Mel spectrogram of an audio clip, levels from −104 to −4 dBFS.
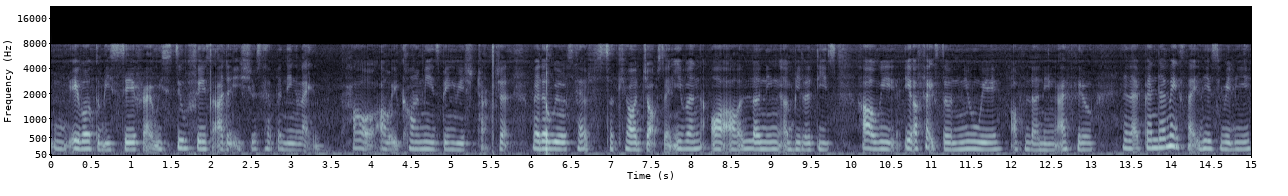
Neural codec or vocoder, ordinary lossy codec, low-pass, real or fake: codec, 16 kHz, 16 kbps, FunCodec, trained on Chinese and English, 50 frames a second; none; none; fake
